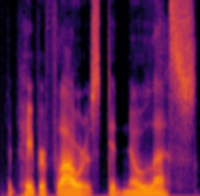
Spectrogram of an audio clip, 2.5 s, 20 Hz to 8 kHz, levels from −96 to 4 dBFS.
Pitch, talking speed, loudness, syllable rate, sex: 135 Hz, 145 wpm, -18 LUFS, 3.5 syllables/s, female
